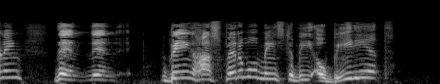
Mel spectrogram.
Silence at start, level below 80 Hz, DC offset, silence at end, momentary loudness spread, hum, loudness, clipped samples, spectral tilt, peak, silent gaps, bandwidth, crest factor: 0 s; -56 dBFS; under 0.1%; 0.5 s; 12 LU; none; -21 LUFS; under 0.1%; -3.5 dB/octave; -2 dBFS; none; 8 kHz; 20 dB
